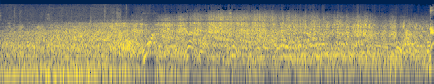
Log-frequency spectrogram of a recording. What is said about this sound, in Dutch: Enig idee waar je naar geluisterd hebt? Nou ja, vliegtuigen. Ja, zeker. Het zijn de Frecce Tricolori.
